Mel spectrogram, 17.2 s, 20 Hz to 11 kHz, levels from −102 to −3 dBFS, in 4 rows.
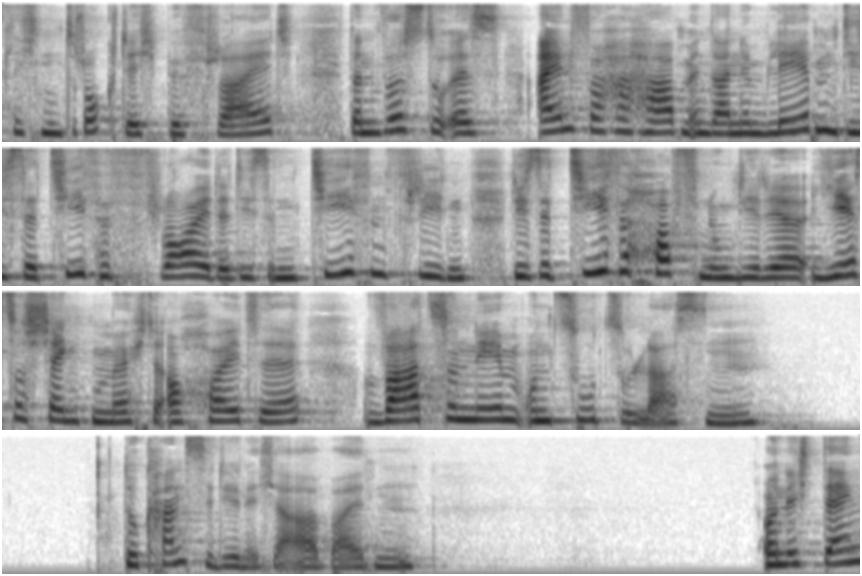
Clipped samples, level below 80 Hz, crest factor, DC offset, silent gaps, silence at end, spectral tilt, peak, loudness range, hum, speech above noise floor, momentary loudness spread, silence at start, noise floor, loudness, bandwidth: under 0.1%; -60 dBFS; 26 dB; under 0.1%; none; 0 s; -3 dB/octave; -2 dBFS; 8 LU; none; 36 dB; 9 LU; 0 s; -63 dBFS; -26 LUFS; 10.5 kHz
